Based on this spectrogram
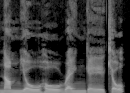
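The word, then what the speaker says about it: Nam Myoho Renge Kyo: It's pronounced Nam Myo Ho Renge Kyo.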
